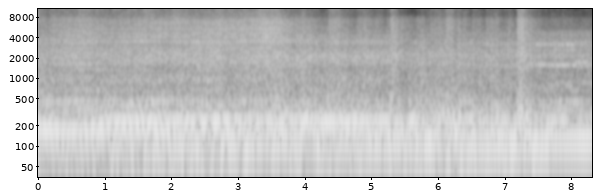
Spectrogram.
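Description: Live rock band playing loudly: electric guitars and bass holding low sustained notes over a drum kit, with a sharp drum hit a little after seven seconds in.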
